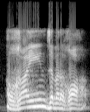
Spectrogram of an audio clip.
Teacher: غین حروف مستعلیہ میں سے ہے، پر پڑھا جائے گا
